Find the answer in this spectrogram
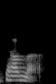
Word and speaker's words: Dhamma: It's Dhamma. So it's Vipassana, but it's Dhamma. So it's just like Dharma, but without the R.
